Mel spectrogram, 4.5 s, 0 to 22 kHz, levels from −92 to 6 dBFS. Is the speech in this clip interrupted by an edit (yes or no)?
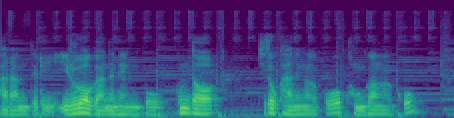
yes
